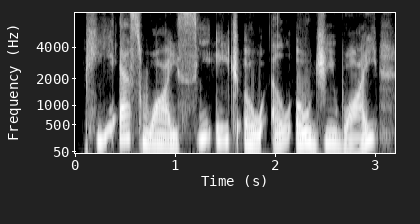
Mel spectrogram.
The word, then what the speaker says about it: psychology: p s y c h o l o g y. The p is completely silent. Psy-chol-o-gy.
